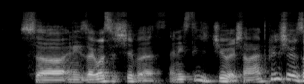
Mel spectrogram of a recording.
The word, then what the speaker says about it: shibboleth: Some groups pronounce it with a sh, but speakers of related dialects pronounce it with an S. Sibboleth.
